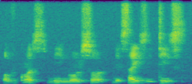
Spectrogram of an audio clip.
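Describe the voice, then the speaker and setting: A man speaking unscripted in an interview as a park official, reflective and halting. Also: fairly low pitch, dark tone, rough recording.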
